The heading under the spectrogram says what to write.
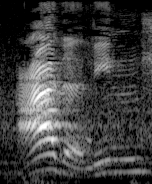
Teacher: عین باریک ہے اور یہ گلے کے درمیان سے ادا ہوتا ہے اور یہ حروف حلقی میں سے ہے.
